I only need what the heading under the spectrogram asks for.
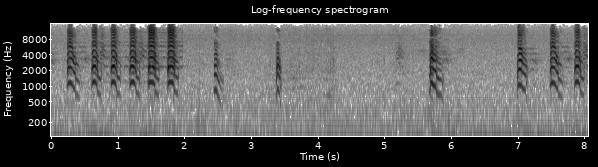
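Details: Southern lapwing heard somewhat farther off, with a fast burst of strident repeated notes, then scattered single harsh notes, and a closing run of the same calls over a light background hiss.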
